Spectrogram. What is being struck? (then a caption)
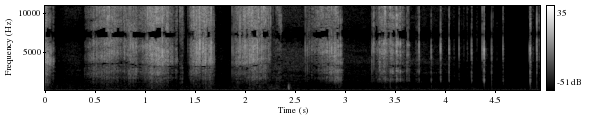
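Concrete slab. Long acrylic nails scratch a rough, solid outdoor concrete slab. Bright, hissy scraping comes in long sweeping strokes at first, then turns into quicker, shorter scratches toward the end, over a faint low background rumble.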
